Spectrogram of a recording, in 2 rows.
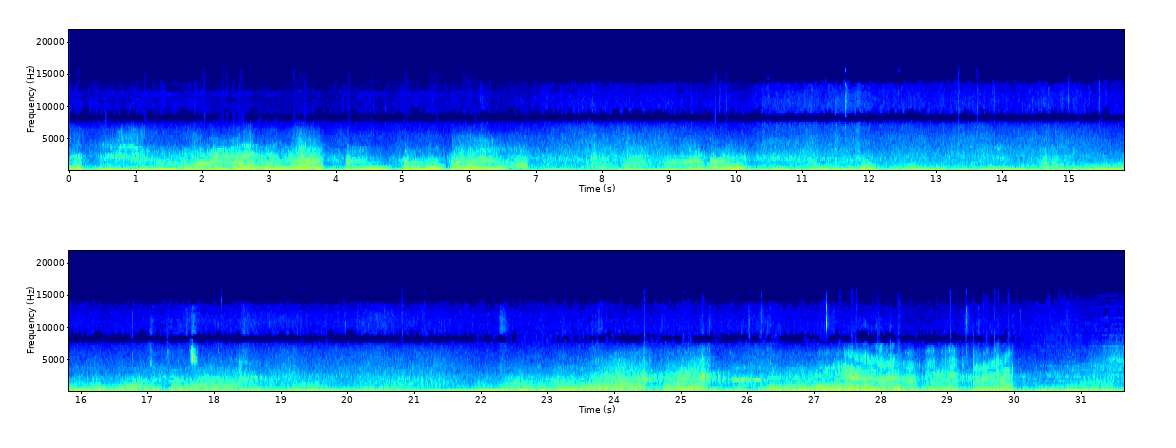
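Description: Audi Sport quattro S1 rally car's turbocharged five-cylinder engine at full throttle, its revs climbing hard through the gears, then dropping off and climbing again several times.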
